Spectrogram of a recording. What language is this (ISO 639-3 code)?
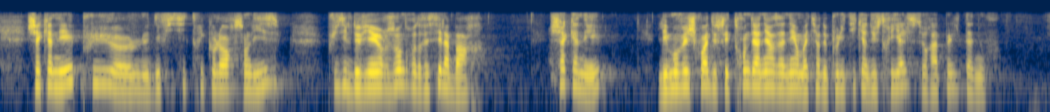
fra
